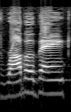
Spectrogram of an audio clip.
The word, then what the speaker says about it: Rabobank: Okay, I understand it's pronounced Rabobank, and checks can be made payable to the PNF Fire Victim Relief Fund.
